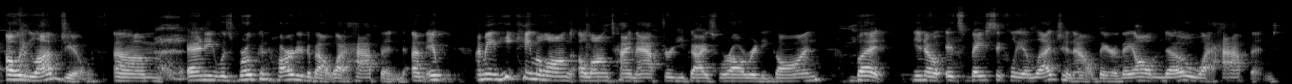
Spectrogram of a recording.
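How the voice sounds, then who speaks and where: A woman hosting a casual chat, eager and encouraging, filling pauses with many ums. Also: lowish voice, a bit bright. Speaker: podcast host.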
